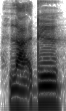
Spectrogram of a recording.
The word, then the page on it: ladw: Apatani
